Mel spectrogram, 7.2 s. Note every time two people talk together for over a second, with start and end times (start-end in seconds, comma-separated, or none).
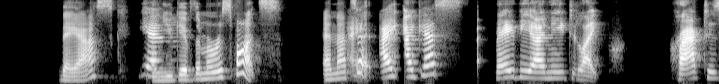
none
